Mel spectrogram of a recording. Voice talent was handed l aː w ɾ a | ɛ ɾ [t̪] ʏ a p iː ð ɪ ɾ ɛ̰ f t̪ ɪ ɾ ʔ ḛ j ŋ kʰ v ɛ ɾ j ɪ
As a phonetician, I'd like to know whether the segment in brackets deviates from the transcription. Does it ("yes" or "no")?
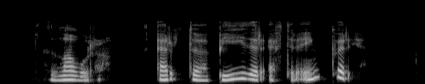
no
